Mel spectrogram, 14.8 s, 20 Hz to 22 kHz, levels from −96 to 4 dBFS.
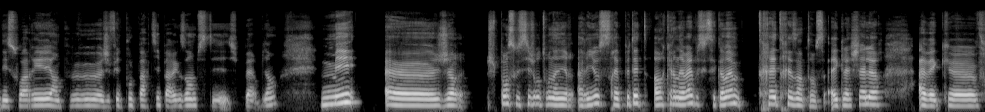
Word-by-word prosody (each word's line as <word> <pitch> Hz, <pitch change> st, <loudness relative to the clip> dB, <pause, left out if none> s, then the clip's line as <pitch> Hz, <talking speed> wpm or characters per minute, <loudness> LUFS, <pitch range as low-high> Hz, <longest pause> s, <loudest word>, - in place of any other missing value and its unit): ait 175 Hz, -, -2 dB
des -, -, 0 dB
soirées 185 Hz, +3 st, 0 dB
un 175 Hz, -3 st, -5 dB
peu 185 Hz, 0 st, -4 dB
j'ai 165 Hz, -, -10 dB
fait 190 Hz, -, -7 dB
une 175 Hz, -, -21 dB
pool 195 Hz, -1 st, -8 dB
party 185 Hz, +2 st, -8 dB
par 180 Hz, -4 st, -5 dB
exemple, 190 Hz, +2 st, -3 dB
c'était 350 Hz, -, -8 dB
super -, -, -9 dB
bien 210 Hz, +4 st, -7 dB, 0.6 s
mais, 255 Hz, +7 st, +5 dB, 0.4 s
heu, 195 Hz, -2 st, +6 dB
genre, 190 Hz, 0 st, 0 dB, 0.4 s
je -, -, -12 dB
pense 245 Hz, 0 st, -1 dB
que 220 Hz, -, -7 dB
si 215 Hz, +3 st, -6 dB
je 230 Hz, -, -4 dB
retourne 215 Hz, -1 st, -1 dB
à 200 Hz, -, +4 dB
ir 195 Hz, -2 st, +1 dB
à 190 Hz, -, -4 dB
Rio. 215 Hz, +7 st, +1 dB
Ce 235 Hz, -1 st, -5 dB
serait 205 Hz, -2 st, -1 dB
peut-être 240 Hz, +2 st, +1 dB
hors 210 Hz, +1 st, 0 dB
carnaval 225 Hz, +2 st, +2 dB
parce 225 Hz, -3 st, -10 dB
que -, -, -8 dB
c'est 210 Hz, -, -6 dB
quand 210 Hz, -1 st, +2 dB
même 240 Hz, +1 st, +1 dB, 0.2 s
très, 225 Hz, -1 st, 0 dB
très 215 Hz, -1 st, -3 dB
intense. 175 Hz, -4 st, -4 dB
Avec 185 Hz, +1 st, 0 dB
la 190 Hz, -1 st, 0 dB
chaleur, 215 Hz, +2 st, +1 dB, 0.6 s
avec, 185 Hz, -1 st, +1 dB
heu, 180 Hz, -1 st, +4 dB
200 Hz, 185 wpm, -23 LUFS, 185-225 Hz, 0.6 s, heu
